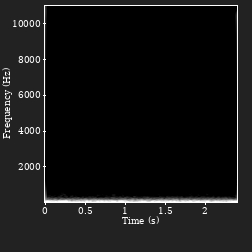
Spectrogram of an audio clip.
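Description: Loud, deep rumbling sound effect, low and throbbing, with no higher tones in it.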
